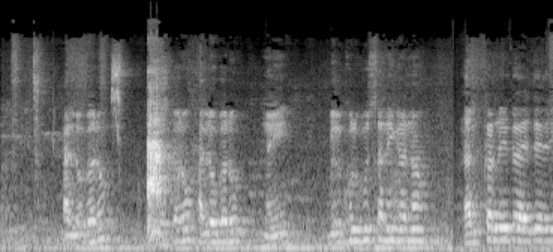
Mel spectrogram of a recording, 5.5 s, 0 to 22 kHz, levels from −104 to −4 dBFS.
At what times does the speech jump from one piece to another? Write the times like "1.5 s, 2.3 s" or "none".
4.4 s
